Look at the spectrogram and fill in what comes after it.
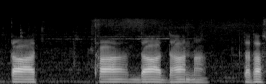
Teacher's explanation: व्यंजनों का उच्चारण करते समय जिह्वा की नोक ऊपरी दंत पंक्ति का स्पर्श करती है। दंत में हो गया ता था दा धा ना तथा सा व्यंजन दंत में आते हैं।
